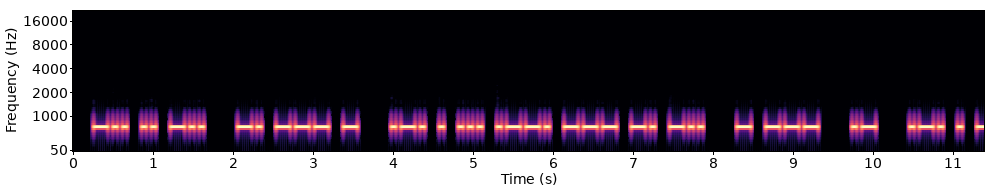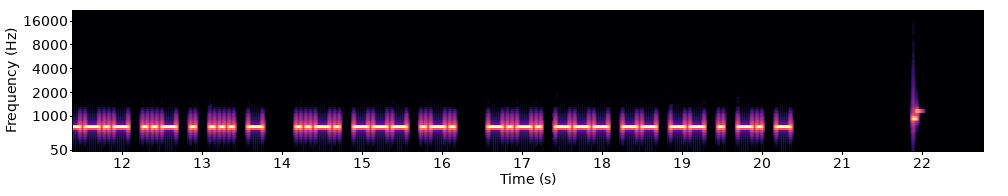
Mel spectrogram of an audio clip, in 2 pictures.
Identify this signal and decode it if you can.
Morse code, heard as a keyed tone, about 21 wpm, 700 Hz. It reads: DID NOT RESPOND TO A REQUEST FOR COMMENT
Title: Sets of 8 Words - 20wpm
